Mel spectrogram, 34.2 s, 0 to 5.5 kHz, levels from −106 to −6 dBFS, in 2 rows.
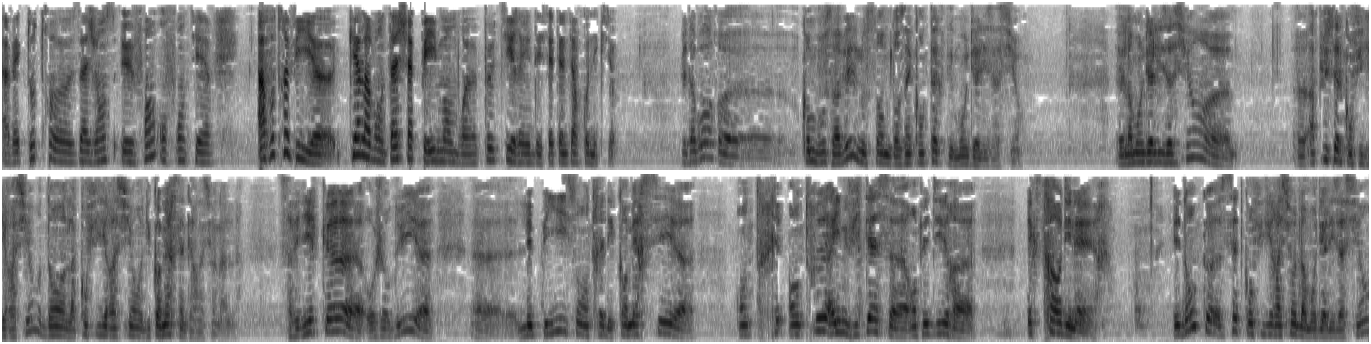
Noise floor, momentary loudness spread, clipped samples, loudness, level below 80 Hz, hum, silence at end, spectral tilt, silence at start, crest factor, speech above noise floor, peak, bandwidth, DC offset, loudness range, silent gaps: -51 dBFS; 16 LU; under 0.1%; -22 LUFS; -70 dBFS; none; 0 s; -5 dB/octave; 0 s; 24 dB; 29 dB; 0 dBFS; 5.4 kHz; under 0.1%; 8 LU; none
